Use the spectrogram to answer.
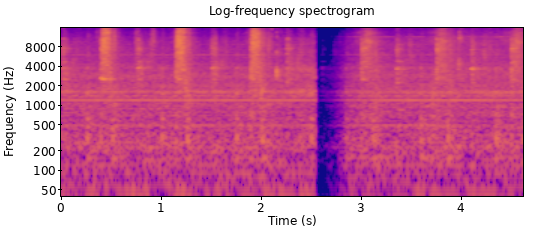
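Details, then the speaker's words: Intra-aortic balloon pump (Maquet CardioSave Hybrid) in a training demonstration, pumping in Auto mode after auto-calibration: steady rhythmic mechanical whooshes and clicks, roughly 80 a minute, with a brief dropout. "all right and here we go now that the balloons pumping we can see the augmentation in this lower trace"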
